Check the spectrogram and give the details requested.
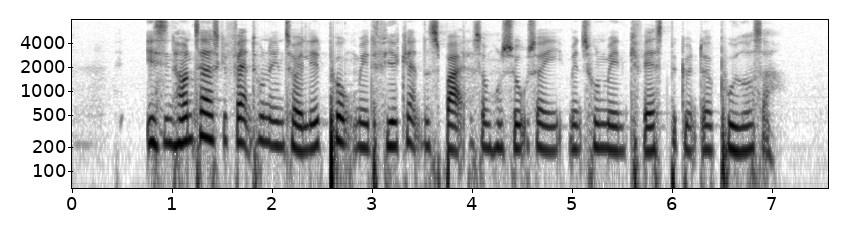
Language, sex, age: Danish, female, 23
